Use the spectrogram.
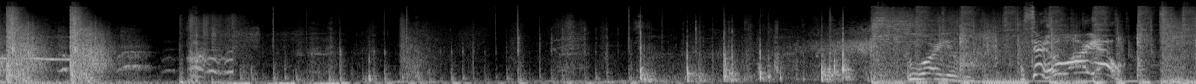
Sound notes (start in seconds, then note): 6.6 footsteps tapping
